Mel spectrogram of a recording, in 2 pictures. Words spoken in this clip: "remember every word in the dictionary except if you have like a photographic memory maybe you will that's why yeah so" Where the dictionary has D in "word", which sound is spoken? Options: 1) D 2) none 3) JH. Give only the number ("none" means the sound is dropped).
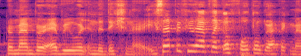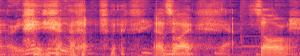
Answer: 2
